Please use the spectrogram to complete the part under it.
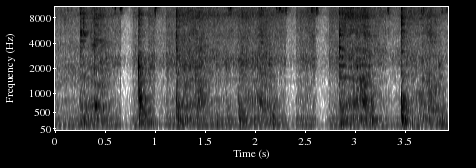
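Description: Ground corn kernels sizzle in a hot pan while being stirred for upma, a steady frying hiss broken by regular scrapes and clinks of the spoon, close up.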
